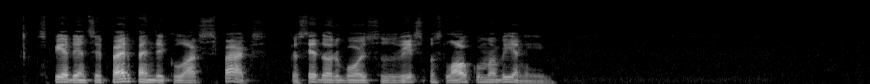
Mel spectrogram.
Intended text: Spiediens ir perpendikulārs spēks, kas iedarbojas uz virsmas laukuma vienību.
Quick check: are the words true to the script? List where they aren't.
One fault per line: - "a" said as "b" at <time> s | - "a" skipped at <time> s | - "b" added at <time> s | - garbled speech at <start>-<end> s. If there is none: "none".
none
